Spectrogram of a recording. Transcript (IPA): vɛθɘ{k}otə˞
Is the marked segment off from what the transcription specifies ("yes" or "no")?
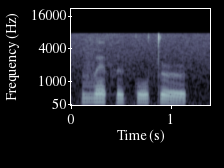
no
